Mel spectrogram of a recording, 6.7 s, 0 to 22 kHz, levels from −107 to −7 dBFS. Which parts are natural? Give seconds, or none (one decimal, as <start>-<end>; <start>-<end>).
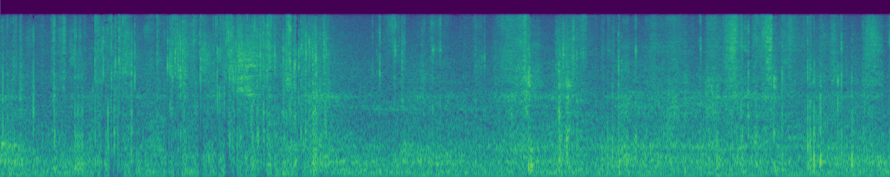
0.0-6.7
